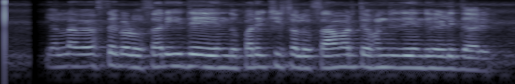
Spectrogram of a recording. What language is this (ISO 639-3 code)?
kan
